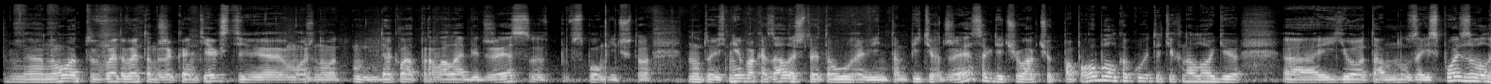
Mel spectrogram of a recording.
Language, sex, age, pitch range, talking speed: Russian, male, 20-39, 110-130 Hz, 135 wpm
